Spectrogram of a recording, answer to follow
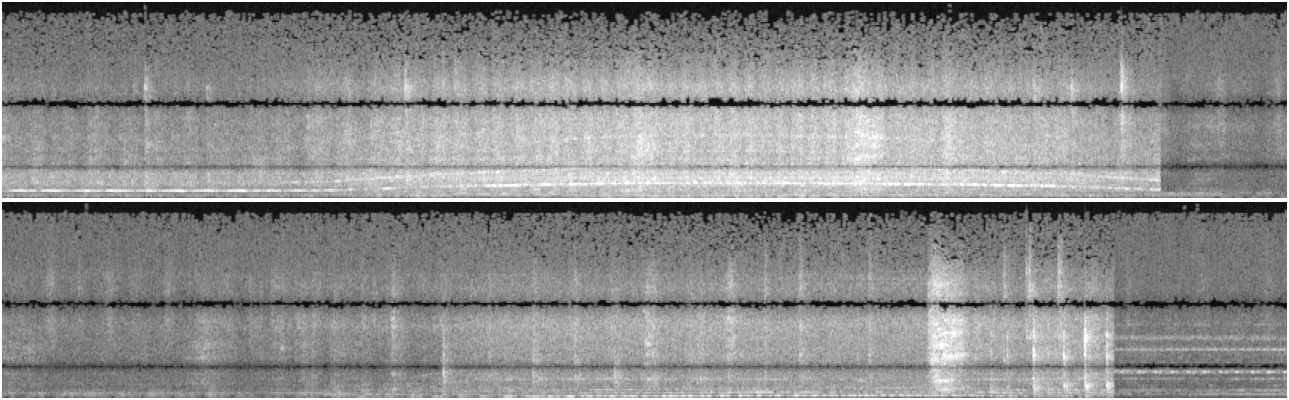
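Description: Wattbike Atom smart bike being pedalled: a steady whine from its drivetrain that rises in pitch and then falls back as the pedalling speeds up and slows. About halfway through it cuts to the much quieter Tacx NEO Bike, whose lower hum rises and then drops near the end.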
